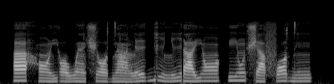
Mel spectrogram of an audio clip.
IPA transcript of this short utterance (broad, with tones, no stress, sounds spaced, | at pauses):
a˧ h ɔ̃˨ j ɔ˨ w ɛ̃˨ ʃ ɔ˨ d ã˨ l e˨˦ ɡ i˦˨ l i˨˦ ɾ a˧ j ɔ̃˦ | j ũ˧ ʃ a˨ f ɔ˨˦ d ĩ˦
